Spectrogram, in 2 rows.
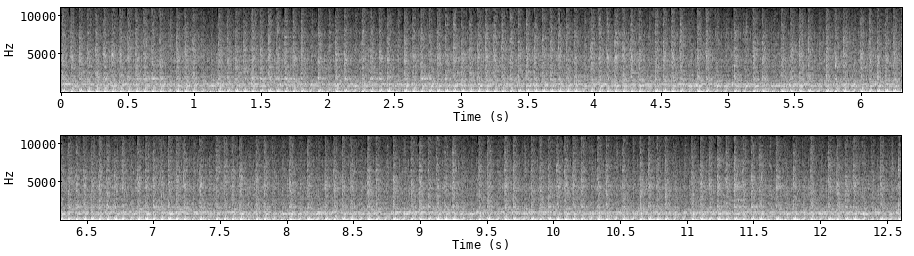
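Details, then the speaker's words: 1976 Honda Z50J1 Monkey bike, long-standing running problems. Small single stumbles at idle with uneven chuffing, about four beats a second, never settling; it sounds awful. Owner plans to clean the new carb in case the jet is blocked. "Doesn't sound right at all. I'm going to clean the carb out, I think, just to see if the jet is blocked."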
